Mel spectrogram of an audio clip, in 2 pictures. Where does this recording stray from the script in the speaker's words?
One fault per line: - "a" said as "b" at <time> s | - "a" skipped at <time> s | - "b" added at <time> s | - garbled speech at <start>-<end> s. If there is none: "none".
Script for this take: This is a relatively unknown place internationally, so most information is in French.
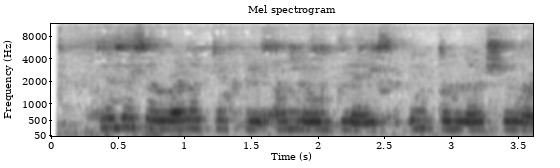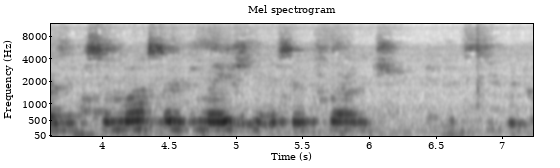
none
